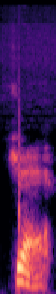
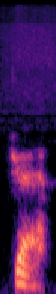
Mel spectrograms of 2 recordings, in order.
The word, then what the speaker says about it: Gef: introduced itself it said its name was Jeff which is spelled g-e-l Jeff and that it was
